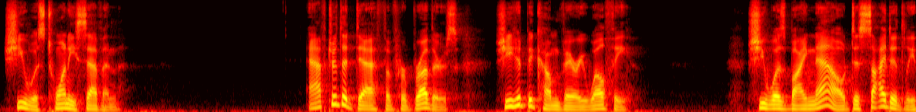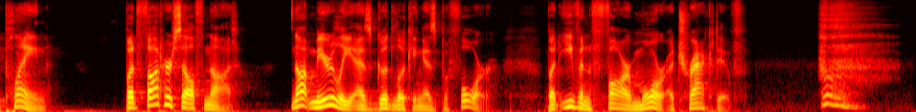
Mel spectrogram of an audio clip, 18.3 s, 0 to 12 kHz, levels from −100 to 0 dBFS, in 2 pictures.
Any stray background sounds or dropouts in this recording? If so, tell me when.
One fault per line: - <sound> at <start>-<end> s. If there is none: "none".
- sigh at 17.3-18.2 s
